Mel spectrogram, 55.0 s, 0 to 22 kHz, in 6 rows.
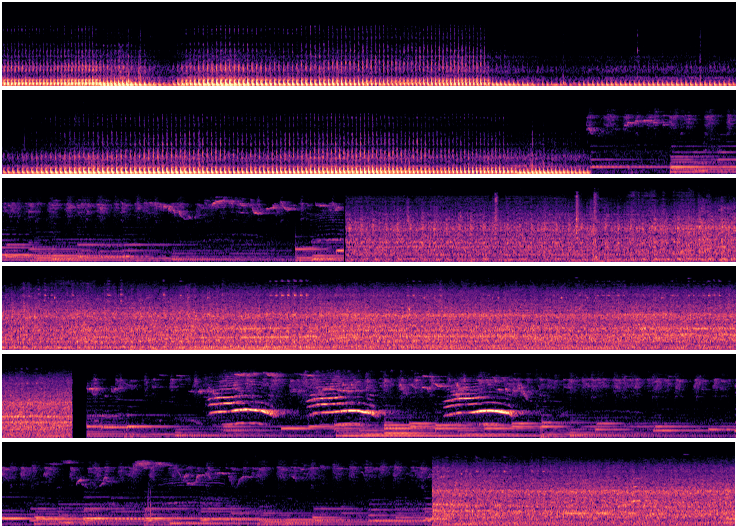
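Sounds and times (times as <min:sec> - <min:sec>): motorcycle engine running: 0:00.0 - 0:16.5, 0:22.4 - 0:37.6, 0:51.2 - 0:55.0
noisy engine-like hum: 0:22.4 - 0:37.6, 0:51.2 - 0:55.0.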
